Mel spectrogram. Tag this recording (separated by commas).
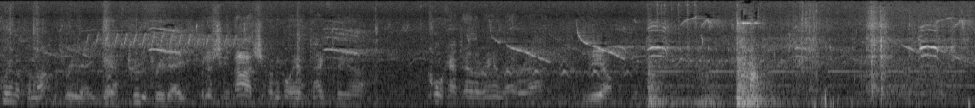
Speech, Bird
